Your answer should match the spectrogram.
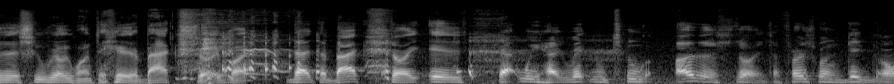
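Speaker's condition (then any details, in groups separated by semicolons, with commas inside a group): Traumatic brain injury; voice box damaged by resuscitation tube; poor sustained focus; voice box damaged by inserted tube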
